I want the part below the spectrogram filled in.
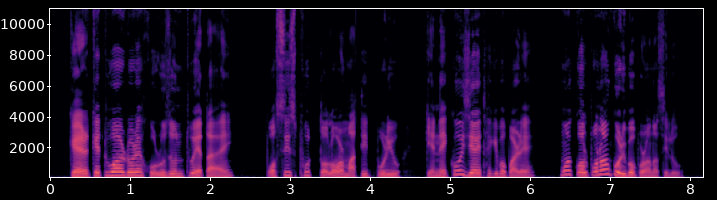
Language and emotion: Assamese, surprised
